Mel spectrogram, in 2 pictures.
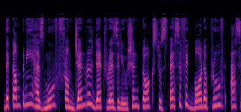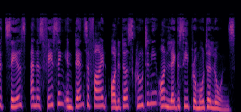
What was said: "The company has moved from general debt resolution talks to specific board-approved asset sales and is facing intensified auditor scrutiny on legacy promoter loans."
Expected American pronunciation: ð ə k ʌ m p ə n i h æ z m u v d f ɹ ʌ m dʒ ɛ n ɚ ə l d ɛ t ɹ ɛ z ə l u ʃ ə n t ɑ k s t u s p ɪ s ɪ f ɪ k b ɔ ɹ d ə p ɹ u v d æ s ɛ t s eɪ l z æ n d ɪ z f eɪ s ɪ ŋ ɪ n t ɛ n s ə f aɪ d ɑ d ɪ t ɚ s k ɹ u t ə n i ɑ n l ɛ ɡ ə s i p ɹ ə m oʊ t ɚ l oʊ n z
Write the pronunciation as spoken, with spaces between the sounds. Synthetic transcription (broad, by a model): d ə k ʌ m p ə n i h æ z m u v d f ɹ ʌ m dʒ ɛ n ɚ ə l d ɛ t ɹ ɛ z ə l u ʃ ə n t ɑ k s t u s p ɪ s ɪ f ɪ k b ɔ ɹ d ə p ɹ u v d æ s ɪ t s eɪ l z æ n d ɪ z f eɪ s ɪ ŋ ɪ n t ɛ n s ə f aɪ d ɑ d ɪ t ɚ s k ɹ u t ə n i ɑ n l ɛ ɡ ə s i p ɹ ə m oʊ t ɚ l oʊ n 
